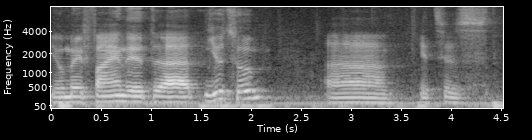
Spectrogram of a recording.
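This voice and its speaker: A man with a Brazilian accent, medium in pitch, at a very slow pace, amid audible room echo. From Brazil, Ceará. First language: Portuguese. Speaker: spiritist lecturer. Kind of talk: lecture. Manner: halting.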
